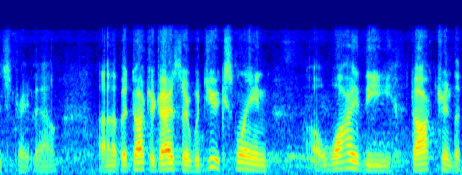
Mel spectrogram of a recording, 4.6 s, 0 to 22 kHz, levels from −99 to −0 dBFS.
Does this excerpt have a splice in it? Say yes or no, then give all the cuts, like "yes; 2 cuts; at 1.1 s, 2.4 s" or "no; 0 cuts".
no; 0 cuts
